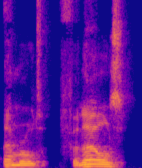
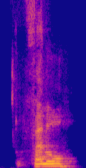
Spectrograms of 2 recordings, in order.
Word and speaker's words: Fennell: Uh, emerald finels, fennel, whichever way you like to pronounce it. Emerald Finel maybe. Finel sounds French and it does, doesn't it?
